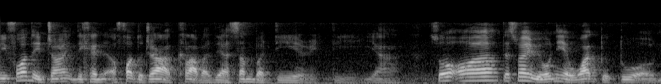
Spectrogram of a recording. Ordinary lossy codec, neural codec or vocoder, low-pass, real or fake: none; none; 7.2 kHz; real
